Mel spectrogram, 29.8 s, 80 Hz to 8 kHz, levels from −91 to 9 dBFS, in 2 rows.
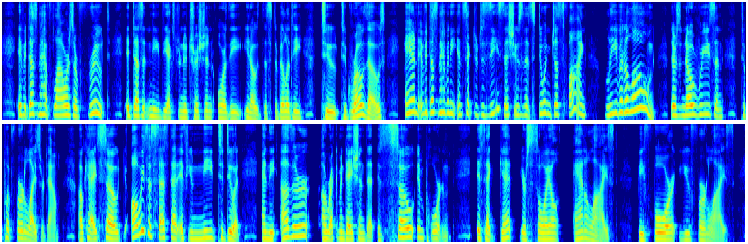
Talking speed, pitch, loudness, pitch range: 155 wpm, 195 Hz, -30 LUFS, 165-235 Hz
